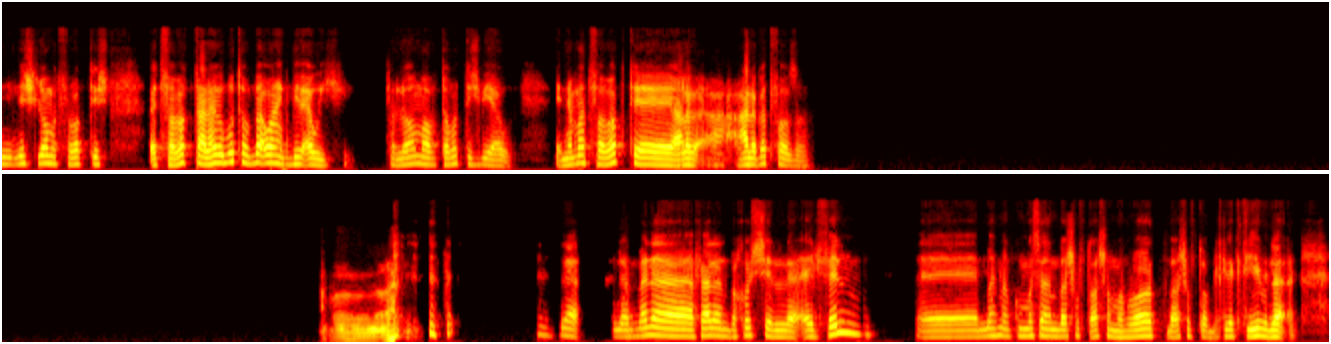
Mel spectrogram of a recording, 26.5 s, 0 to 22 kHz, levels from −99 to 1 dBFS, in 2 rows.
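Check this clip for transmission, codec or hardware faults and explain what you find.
One fault stands out. From 9.75 to 17.19 s the speech drops a full octave and drags at half speed, sounding deep and sluggish. This is a wrong sample rate: the samples are played at half their intended rate without conversion, consistent with 48 kHz audio played back at 24 kHz.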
